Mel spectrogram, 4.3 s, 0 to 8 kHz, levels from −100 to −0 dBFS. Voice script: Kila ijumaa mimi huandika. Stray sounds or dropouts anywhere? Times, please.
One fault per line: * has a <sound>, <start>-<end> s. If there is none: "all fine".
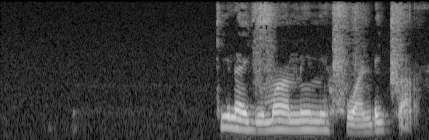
all fine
